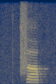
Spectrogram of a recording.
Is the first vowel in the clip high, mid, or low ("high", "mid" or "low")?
low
